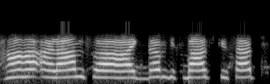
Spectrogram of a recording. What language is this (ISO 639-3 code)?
mai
